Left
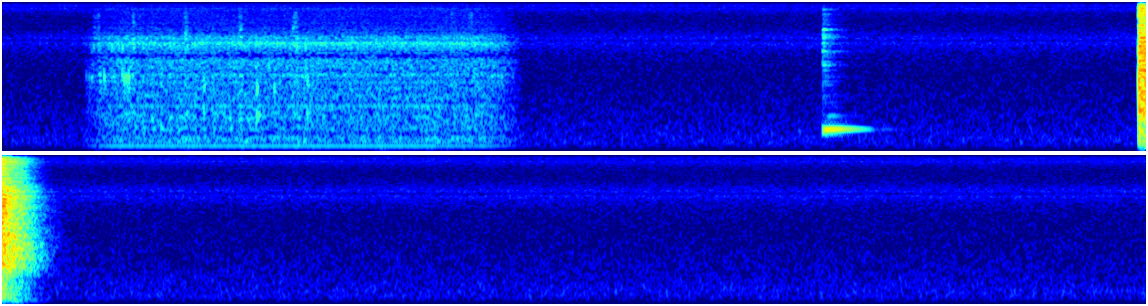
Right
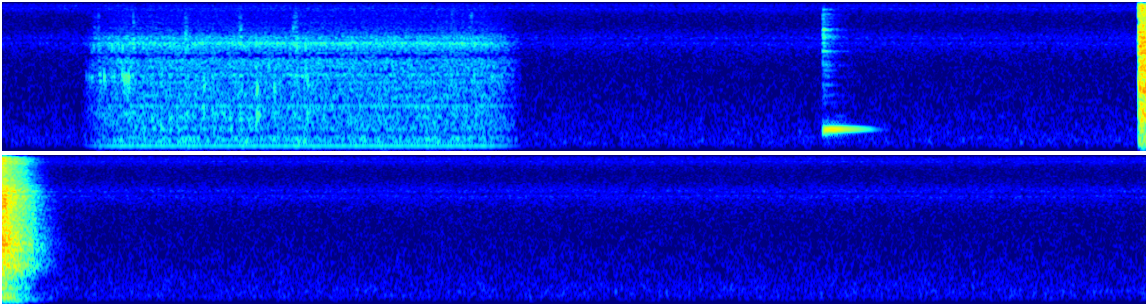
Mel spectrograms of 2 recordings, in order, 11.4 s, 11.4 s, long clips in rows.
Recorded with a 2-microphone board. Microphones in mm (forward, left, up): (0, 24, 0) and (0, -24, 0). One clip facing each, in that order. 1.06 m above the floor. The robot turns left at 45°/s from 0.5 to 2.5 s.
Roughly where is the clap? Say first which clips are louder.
Left 2 dB; left.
